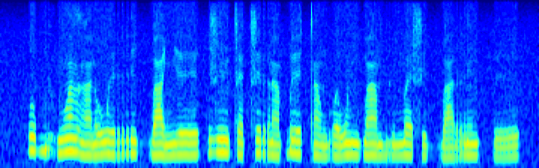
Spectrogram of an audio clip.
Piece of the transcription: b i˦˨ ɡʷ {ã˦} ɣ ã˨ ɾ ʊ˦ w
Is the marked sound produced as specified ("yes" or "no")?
yes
